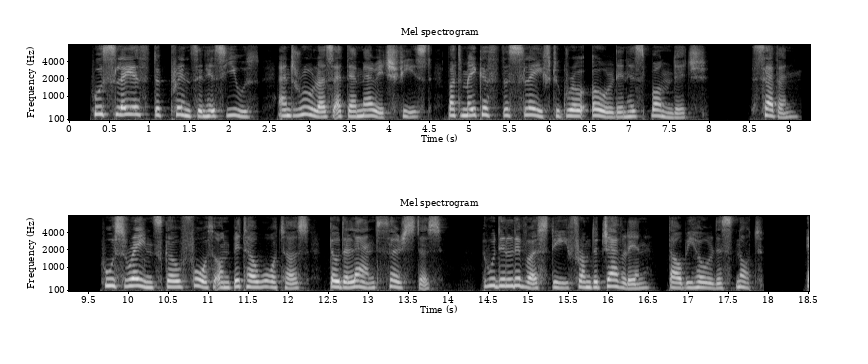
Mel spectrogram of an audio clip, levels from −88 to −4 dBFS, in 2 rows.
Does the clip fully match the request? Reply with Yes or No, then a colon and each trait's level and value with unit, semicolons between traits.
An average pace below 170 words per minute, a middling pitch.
No: average, 145 wpm; high, 220 Hz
